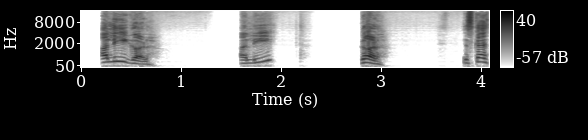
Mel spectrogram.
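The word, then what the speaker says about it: Aligarh: आर एच है ना आर है यहां पे अलीगर गर होना चाहिए अलीगर अगर हम लोग शब्दों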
